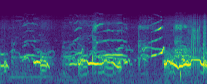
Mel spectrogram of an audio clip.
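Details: Outdoors beside their mother, suckling puppies keep up a continuous tangle of whining squeals. Many small voices overlap in rising and falling wavering notes with scarcely a pause.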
